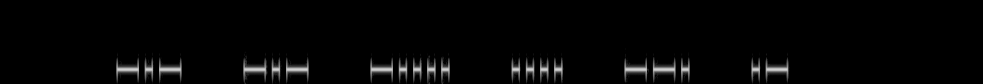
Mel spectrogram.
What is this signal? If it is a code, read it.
Morse code, heard as a keyed tone, about 17 wpm, spaced as for 10 wpm, 700 Hz. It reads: KK6HGA
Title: USA Call Signs - 6 Characters - 3x Character Spacing - 17wpm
